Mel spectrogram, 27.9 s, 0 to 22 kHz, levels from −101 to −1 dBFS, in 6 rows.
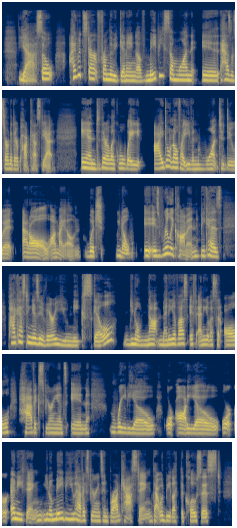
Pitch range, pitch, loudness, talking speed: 175-220 Hz, 195 Hz, -19 LUFS, 185 wpm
